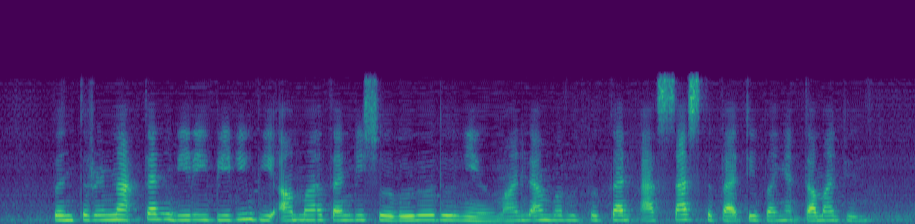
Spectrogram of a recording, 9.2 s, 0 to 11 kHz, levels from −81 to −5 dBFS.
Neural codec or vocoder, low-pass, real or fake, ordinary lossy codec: codec, 16 kHz, 0.3 kbps, FocalCodec; 7.2 kHz; fake; MP3, 96 kbps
